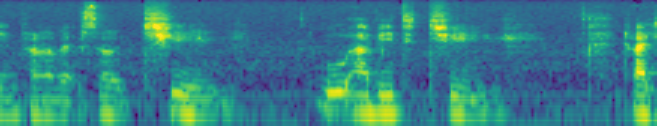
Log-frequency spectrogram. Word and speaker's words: tu: It's not simply like oo, but u. So, a little tip with making the sound, and this applies to going through the alphabet, which you did last week as well, is to make an E sound, like with a wide mouth, E, and while you're doing it, try to round your lips. So E, E, E. That's kind of how you get the sound.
